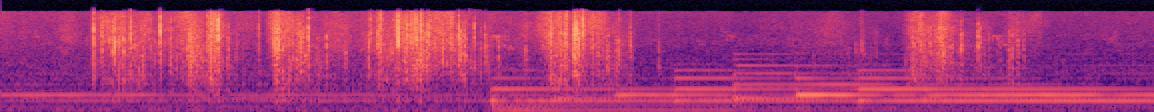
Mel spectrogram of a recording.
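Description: Paper pages of a notebook being flipped quickly, a run of rustles in the first two seconds and another brief one about three and a half seconds in. Soft background music with long held notes plays underneath.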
